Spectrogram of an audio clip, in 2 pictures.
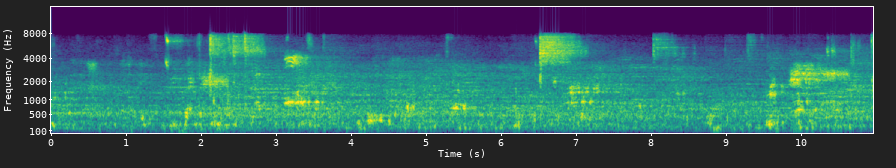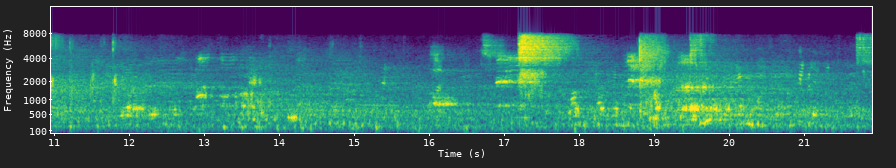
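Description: A crowd of people chatters in the background, echoing.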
